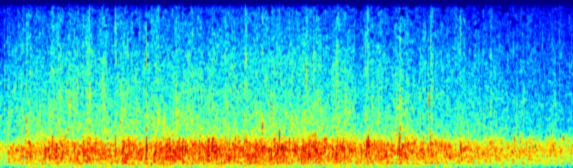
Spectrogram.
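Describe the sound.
Studio audience applause welcomes a guest onto a talk show: a steady, dense wash of clapping that holds at an even level for several seconds without fading.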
